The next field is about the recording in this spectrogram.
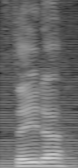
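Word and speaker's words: θ: This is letter chi, theta, and phi. Okay, now this is how you learn to pronounce them traditionally. Chi, theta, phi. Okay? But that's not how they were pronounced then.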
